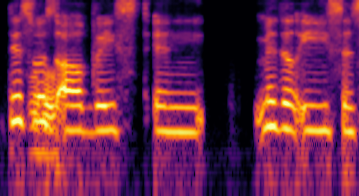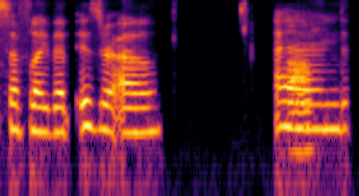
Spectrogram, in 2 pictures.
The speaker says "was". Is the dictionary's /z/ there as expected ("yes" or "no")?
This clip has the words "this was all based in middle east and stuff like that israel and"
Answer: yes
